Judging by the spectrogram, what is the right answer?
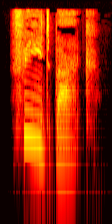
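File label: "feedback", British English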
